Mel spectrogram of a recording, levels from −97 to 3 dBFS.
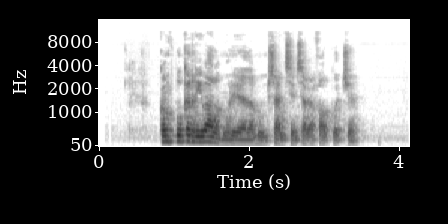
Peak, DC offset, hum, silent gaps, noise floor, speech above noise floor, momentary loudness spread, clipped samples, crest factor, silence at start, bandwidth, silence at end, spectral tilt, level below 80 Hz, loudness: -10 dBFS; under 0.1%; none; none; -72 dBFS; 45 dB; 15 LU; under 0.1%; 18 dB; 0.8 s; 11 kHz; 0.7 s; -6.5 dB/octave; -78 dBFS; -27 LUFS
